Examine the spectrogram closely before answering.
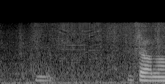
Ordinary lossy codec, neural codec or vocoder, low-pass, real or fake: none; codec, 16 kHz in and 24 kHz out, 2.2 kbps, FireRedTTS-2 codec; 7.2 kHz; fake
